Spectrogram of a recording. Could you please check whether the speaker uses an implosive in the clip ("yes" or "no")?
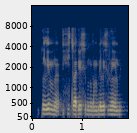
yes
